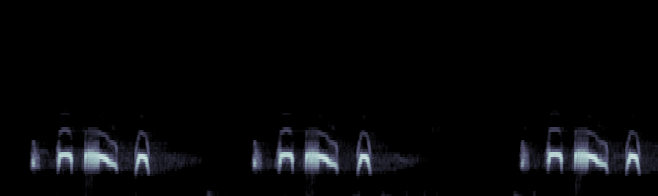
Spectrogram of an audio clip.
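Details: A spotted dove used as a lure for wild doves coos at dawn. It repeats a five-part phrase three times, roughly every three seconds: a faint lead note, a coo, a drawn-out falling coo, then a short closing coo.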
